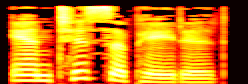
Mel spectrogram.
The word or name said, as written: anticipated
